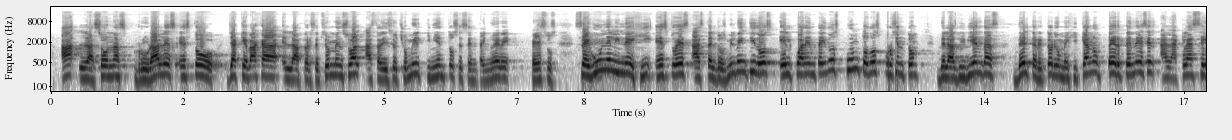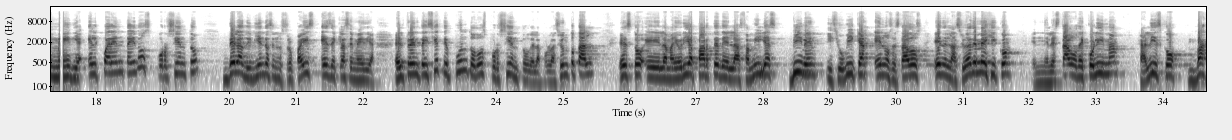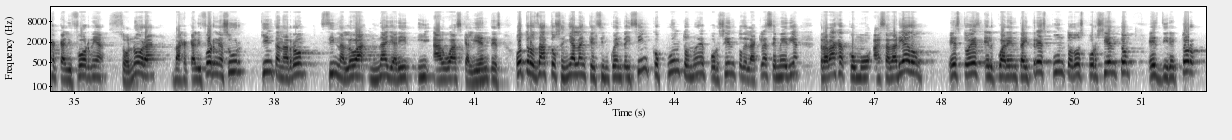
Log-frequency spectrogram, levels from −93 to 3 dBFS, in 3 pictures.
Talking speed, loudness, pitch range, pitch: 125 wpm, -14 LUFS, 185-245 Hz, 220 Hz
